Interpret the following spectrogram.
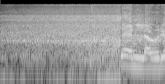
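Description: Background road traffic noise swelling over about a second and a half, then a man's voice starting to speak.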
